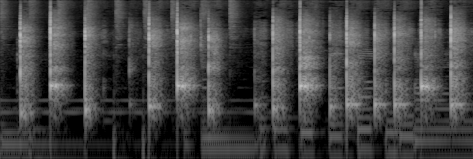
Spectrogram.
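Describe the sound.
A voice imitates a coconut agogô with mouth pops, a steady run of about a dozen hollow, two-pitched knocks alternating high and low, clear with no talking.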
